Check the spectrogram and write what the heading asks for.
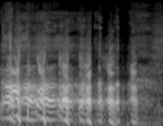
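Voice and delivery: big high laugh; loud burst of laughter. Real, not acted. Laughing at own joke.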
